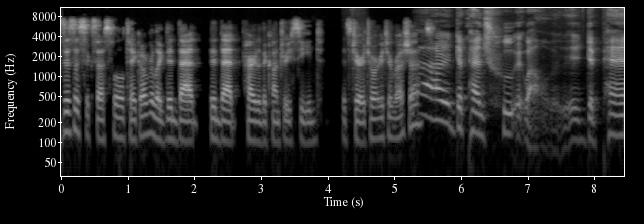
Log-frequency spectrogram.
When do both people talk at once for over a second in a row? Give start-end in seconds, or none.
none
